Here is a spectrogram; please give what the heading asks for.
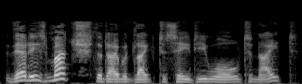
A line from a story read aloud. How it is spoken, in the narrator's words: said Dumbledore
